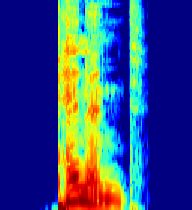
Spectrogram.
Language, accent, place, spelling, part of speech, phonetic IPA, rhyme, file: German, Germany, Berlin, pennend, verb, [ˈpɛnənt], -ɛnənt, De-pennend.ogg
- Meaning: present participle of pennen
